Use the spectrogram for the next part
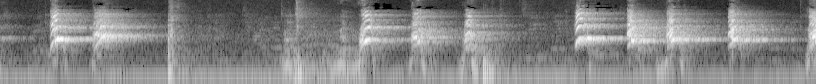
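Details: A displeased Toy Poodle battling a water bottle: bursts of high, sharp barks, some doubled, with a quieter gap midway holding soft low sounds, over a constant faint hum.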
